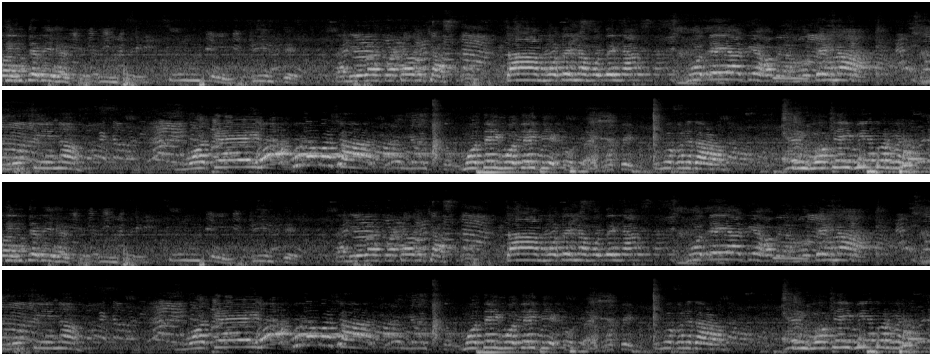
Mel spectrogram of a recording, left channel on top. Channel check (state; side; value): quieter; right; 4.2 dB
